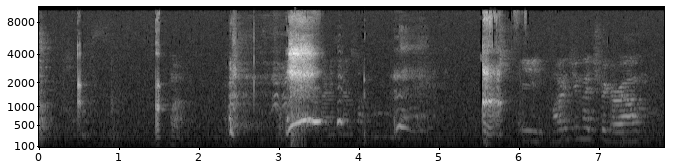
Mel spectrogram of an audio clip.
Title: burping again!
